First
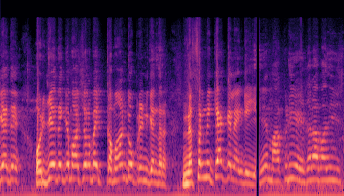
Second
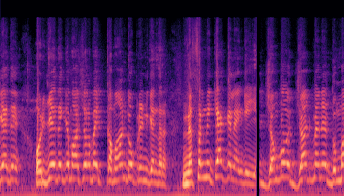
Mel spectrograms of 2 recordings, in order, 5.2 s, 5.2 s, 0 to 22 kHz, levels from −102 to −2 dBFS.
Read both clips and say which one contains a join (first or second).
second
